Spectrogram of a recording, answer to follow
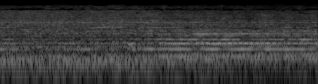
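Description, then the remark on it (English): A train horn blares steadily, its sustained harmonic tones holding for over a second on top of a low rumble of rail noise, loud and unbroken with no voices. “We were used to the horn, but that shit was shining its fucking horn.”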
